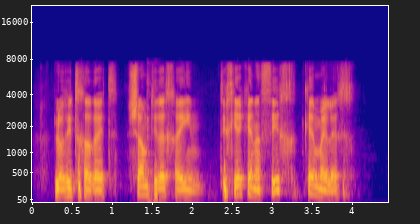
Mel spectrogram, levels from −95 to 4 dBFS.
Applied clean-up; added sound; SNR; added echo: neural separator model SepFormer DNS4.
